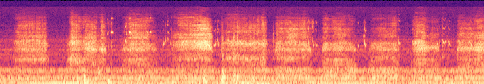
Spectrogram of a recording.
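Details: Wild barn owls at a nest box during a rat handover between male and female; a dense run of rasping, overlapping hisses of uneven length and loudness, some faint knocks, and a constant low hum behind.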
